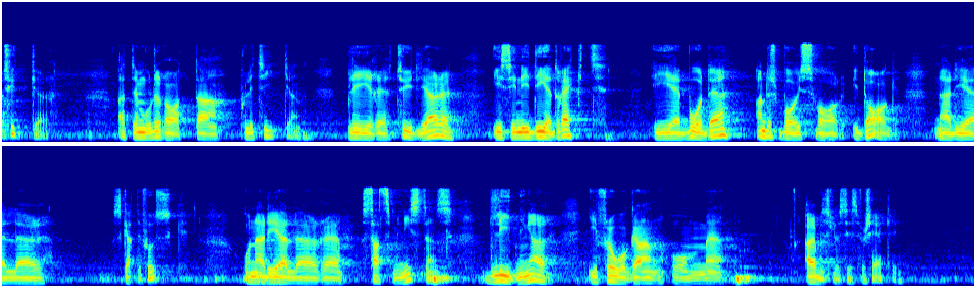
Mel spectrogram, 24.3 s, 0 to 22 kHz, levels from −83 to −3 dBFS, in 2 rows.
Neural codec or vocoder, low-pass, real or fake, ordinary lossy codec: none; 7.2 kHz; real; none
